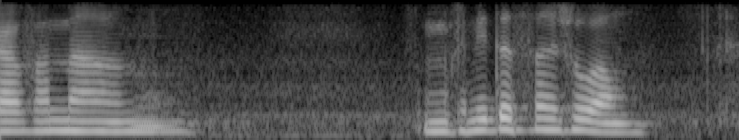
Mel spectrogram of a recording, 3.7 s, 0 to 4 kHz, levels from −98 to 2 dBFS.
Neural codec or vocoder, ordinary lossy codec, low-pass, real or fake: autoencoder, 48 kHz, 32 numbers a frame, DAC-VAE, trained on Japanese speech; none; 3.6 kHz; fake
